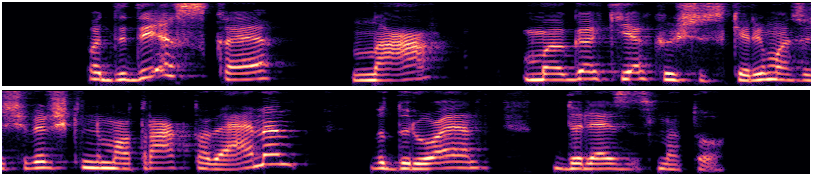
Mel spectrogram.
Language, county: Lithuanian, Klaipėda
